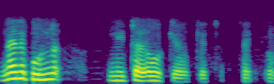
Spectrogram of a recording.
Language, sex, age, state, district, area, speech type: Marathi, male, 30-45, Maharashtra, Amravati, urban, conversation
